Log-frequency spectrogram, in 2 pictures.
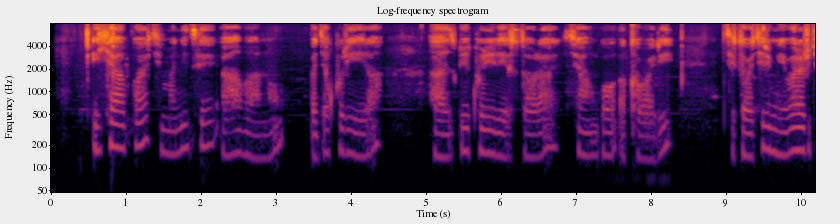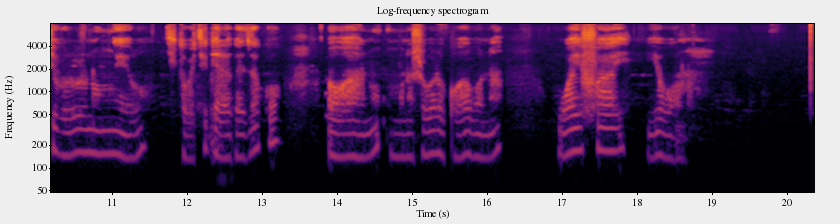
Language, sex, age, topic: Kinyarwanda, male, 36-49, government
